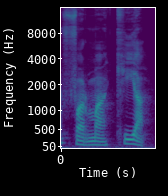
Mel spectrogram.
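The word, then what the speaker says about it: φαρμακεία: see what it means transliteration means for machia pronunciation for makia all right look at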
